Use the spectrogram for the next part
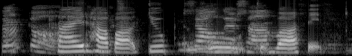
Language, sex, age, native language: Icelandic, male, 10, Icelandic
